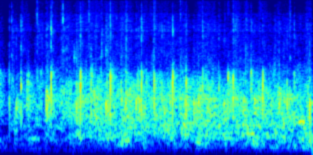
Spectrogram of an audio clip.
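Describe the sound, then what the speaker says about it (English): Audience applause at a school English speech and poetry event, a scattered crowd of clapping hands with distinct individual claps, moderately loud and fairly steady, from a room-wide audience. "First round of applause for the lovely audience."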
